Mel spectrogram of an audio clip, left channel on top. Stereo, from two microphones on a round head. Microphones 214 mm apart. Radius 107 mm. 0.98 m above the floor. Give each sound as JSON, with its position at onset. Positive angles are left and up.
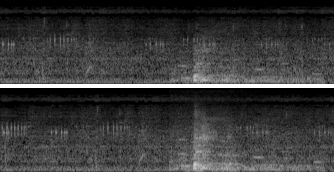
{"t": 1.7, "sound": "a child speaking", "side_deg": -65, "distance_m": 0.6}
